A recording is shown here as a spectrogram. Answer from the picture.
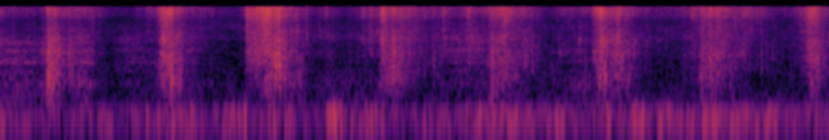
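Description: Footsteps of a person walking over grass and dry leaf litter, short regular steps at about two to three a second.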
